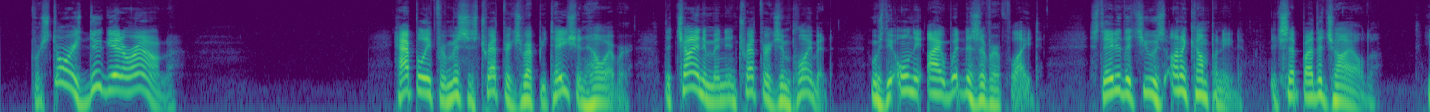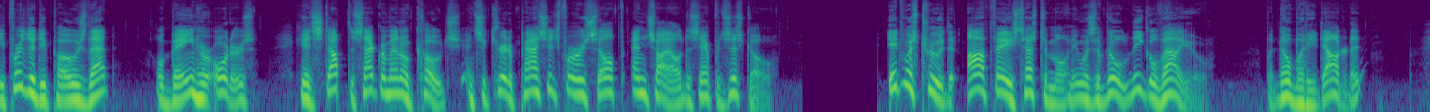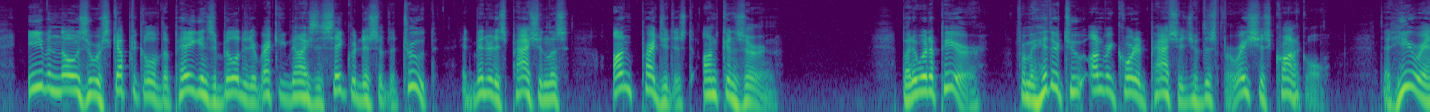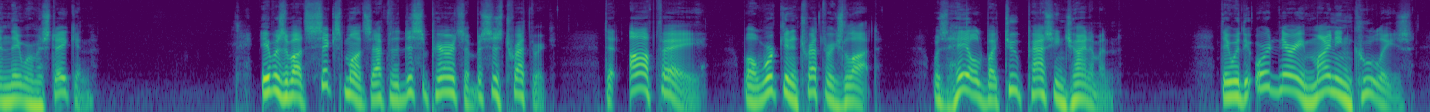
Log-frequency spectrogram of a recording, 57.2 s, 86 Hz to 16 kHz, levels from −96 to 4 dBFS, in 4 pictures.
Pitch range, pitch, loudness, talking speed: 140-215 Hz, 175 Hz, -22 LUFS, 150 wpm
